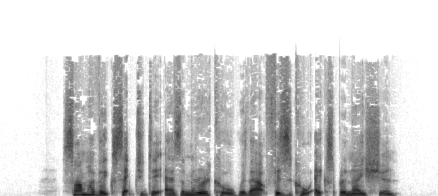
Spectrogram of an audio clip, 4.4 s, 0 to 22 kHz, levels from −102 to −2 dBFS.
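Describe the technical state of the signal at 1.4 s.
At 1.4 s the speech signal is intact, with no dropout, clipping, glitch or other technical fault audible at that moment.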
